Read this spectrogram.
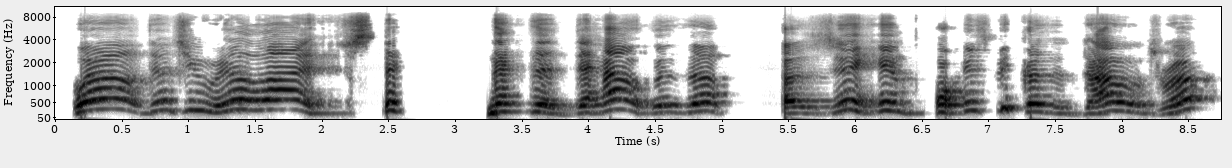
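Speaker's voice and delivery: high, drawn-out screaming, shouting rant. Mocking how the Attorney General answered a simple question: imitating Bondi yelling and screaming. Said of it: "basically yelling and screaming".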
